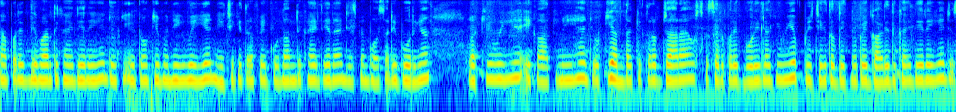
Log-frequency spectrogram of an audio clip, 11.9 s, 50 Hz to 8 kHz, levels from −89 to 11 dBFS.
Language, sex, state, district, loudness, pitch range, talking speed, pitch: Maithili, female, Bihar, Araria, -29 LUFS, 205-215 Hz, 305 wpm, 210 Hz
